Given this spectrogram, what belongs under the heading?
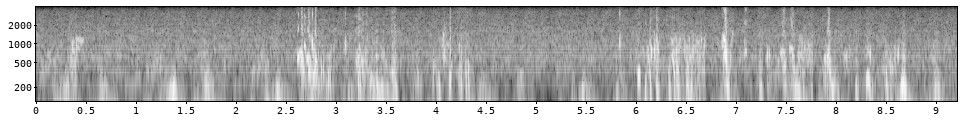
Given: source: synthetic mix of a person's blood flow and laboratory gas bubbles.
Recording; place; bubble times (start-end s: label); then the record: Doppler ultrasound of blood flow; precordium
0.30-0.49 s: bubbles
2.58-3.00 s: bubbles
3.06-3.63 s: bubbles
3.94-4.37 s: bubbles
5.80-5.88 s: bubbles
5.97-6.26 s: bubbles
6.30-6.72 s: bubbles
6.84-7.00 s: bubbles
7.07-7.12 s: bubbles
7.21-7.77 s: bubbles
7.85-8.02 s: bubbles
8.06-8.14 s: bubbles
8.19-8.24 s: bubbles
8.28-8.40 s: bubbles
8.46-8.65 s: bubbles
From the record:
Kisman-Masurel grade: 333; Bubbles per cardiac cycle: rolling drumbeat, 9 or more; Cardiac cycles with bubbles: 50 to 99%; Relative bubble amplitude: loud (0.450 to 0.775); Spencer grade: 3 (all of the cardiac periods contain showers or single bubble signals, but not dominating or overriding the cardiac motion signals); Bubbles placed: anywhere in the cardiac cycle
